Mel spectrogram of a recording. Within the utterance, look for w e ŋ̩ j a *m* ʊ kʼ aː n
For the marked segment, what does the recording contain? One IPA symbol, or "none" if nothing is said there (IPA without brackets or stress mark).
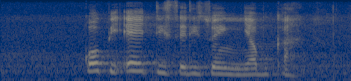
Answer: b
